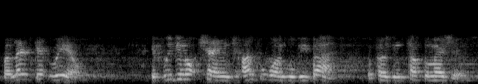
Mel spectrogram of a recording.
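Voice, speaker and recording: A man's voice: high-pitched, fairly quick. A man delivering a political conference speech as a delegate, emphatic and given to rhetorical repetition. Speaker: political party delegate proposing a motion. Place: conference hall, speaking to delegates. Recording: distant, tinny narrow-band hall microphone, faint noise.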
